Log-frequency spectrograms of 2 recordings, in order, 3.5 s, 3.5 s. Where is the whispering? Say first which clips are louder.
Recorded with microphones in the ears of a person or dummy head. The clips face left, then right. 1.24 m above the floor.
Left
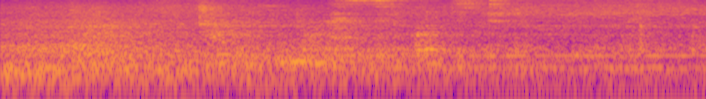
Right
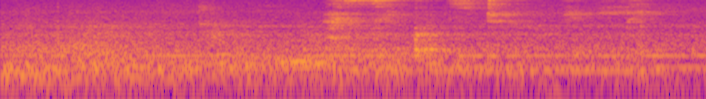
Even; 85° right, 1.6 m.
